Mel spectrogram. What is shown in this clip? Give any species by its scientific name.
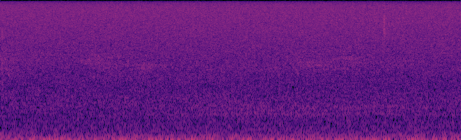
forest ambience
